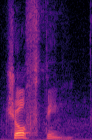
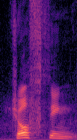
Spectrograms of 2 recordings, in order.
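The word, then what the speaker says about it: Shoftim (שופטים): ¿Cómo se dice el libro de los jueces en hebreo? Shoftim. Shoftim, con M al final. Shoftim se dice el libro de los jueces.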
